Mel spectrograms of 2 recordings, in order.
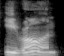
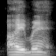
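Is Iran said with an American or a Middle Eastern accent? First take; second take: Middle Eastern; American. First: It is said with a Middle Eastern accent. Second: It is said with an American accent. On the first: "in my language with my accent" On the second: "you call Iran all the time"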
